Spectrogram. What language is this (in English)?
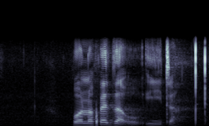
Venda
